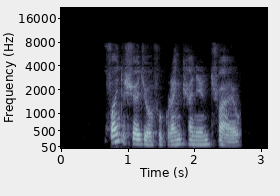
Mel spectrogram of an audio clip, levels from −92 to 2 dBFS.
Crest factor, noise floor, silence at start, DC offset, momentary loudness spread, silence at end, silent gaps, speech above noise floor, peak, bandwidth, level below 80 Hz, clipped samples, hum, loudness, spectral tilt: 20 dB; -86 dBFS; 0.7 s; under 0.1%; 5 LU; 0.4 s; none; 55 dB; -12 dBFS; 8.2 kHz; -72 dBFS; under 0.1%; none; -31 LUFS; -6 dB/octave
